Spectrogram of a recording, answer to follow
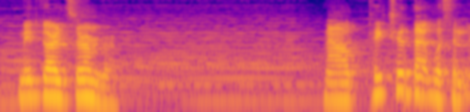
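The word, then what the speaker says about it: Midgardsormr: um mentioned midgard swarmer did you see the way he pronounced it that's probably the way you're supposed to write midgard zurmber now picture that was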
